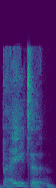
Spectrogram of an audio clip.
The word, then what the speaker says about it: Baydon: And just up the road is a village that's called Badon. It's spelled Baydon.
